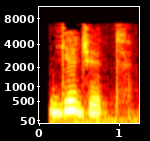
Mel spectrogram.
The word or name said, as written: gidget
